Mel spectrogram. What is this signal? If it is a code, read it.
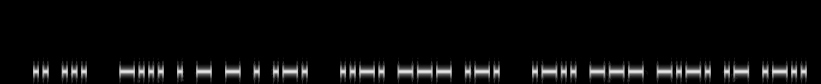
Morse code, heard as a keyed tone, about 25 wpm, 600 Hz. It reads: IS BETTER FOR LOCAL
